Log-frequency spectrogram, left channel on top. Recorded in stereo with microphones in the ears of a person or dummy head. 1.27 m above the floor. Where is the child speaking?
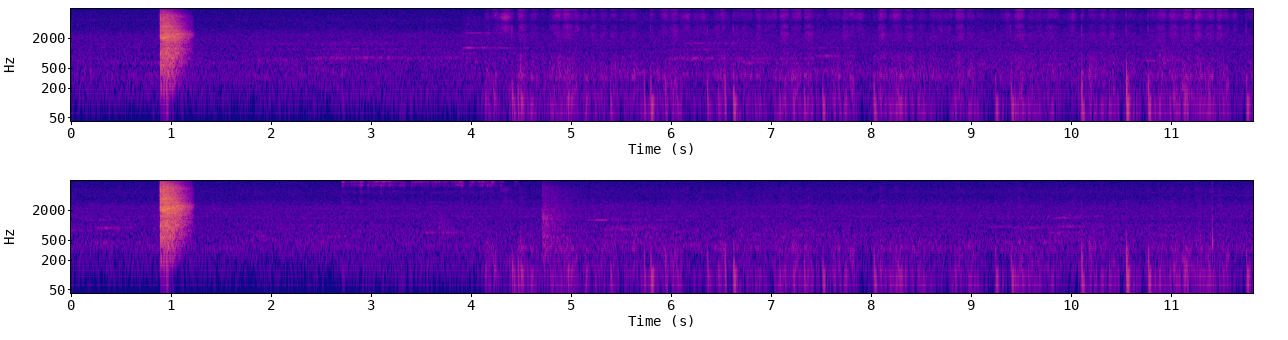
No child speaking in this recording.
